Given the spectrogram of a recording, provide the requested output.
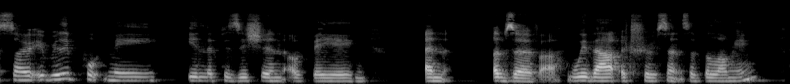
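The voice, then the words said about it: Australian accent. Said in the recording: “I speak with an Australian accent. My Singaporean friends still think that I fake this accent”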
